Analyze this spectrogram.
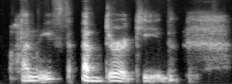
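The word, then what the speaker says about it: Hanif Abdurraqib: recommend is a little devil in america by hanif a durakeeb and yes that's how you pronounce it hanif abdurakib hanif is known for his insightful books of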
